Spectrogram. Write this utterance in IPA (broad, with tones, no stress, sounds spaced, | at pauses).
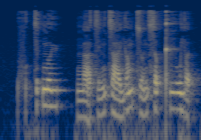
f ʊ˨˥ k̚ s ɪ˥ k̚ ŋ ɵ˥ ɥ | ŋ aː˨˩ t͡s ɪ˨˥ ŋ t͡s aː˨ j ɐ˥ m t͡s ɵ˨˥ n s ɐ˥ p̚ kʰ iː˥ w j ɐ˨ t̚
